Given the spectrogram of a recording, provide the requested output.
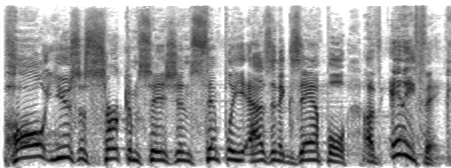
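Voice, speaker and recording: A man preaching a sermon as pastor, animated and folksy with touches of humor. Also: high-pitched, a little slow. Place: large church auditorium. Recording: long reverb of a church hall.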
